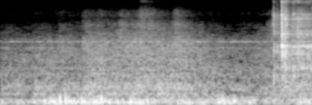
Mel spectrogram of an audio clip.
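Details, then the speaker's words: Air-cooler submersible water pump after reassembly, tested before refitting the cover: low, even hum with no scraping or rattle, blades spinning freely like a new motor; normal pump running. "देखिए दोस्तो इसका आवाज देखिएगा अब बिल्कुल नए motor के आवाज की तरह यह आवाज करने लगी"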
